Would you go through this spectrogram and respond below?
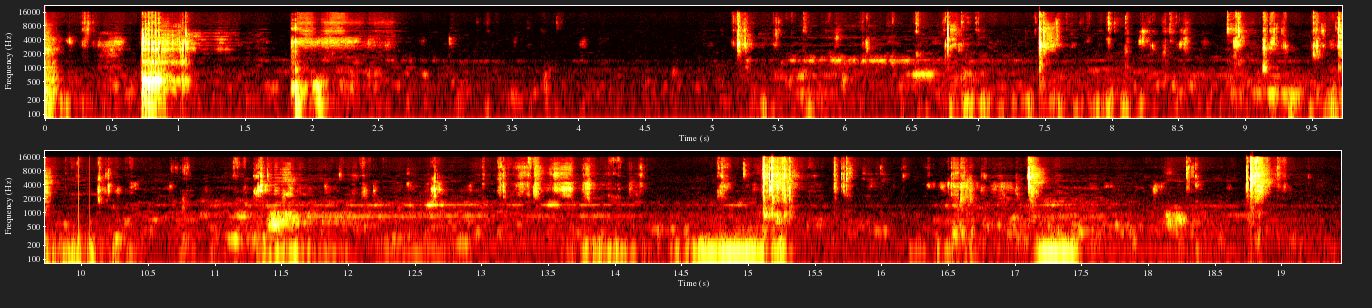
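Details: Person burping while eating corn dogs and Doritos for an ASMR eating recording: crunchy chewing and mouth sounds broken by several low, rumbling burps.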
